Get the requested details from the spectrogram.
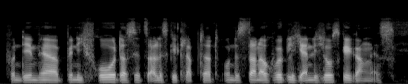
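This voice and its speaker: Guest, man in his twenties, low flat voice, bright and smooth, dry. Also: quick pace, dry recording. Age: 20s. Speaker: podcast guest. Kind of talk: casual podcast chat.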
